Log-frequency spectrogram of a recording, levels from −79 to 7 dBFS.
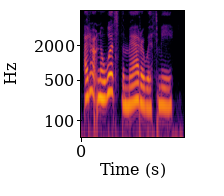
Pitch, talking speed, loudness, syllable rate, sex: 220 Hz, 280 wpm, -18 LUFS, 6.0 syllables/s, female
